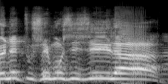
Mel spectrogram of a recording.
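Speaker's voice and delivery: loud, high call to come over; hammed-up yell summoning everyone; mock beckoning shout.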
